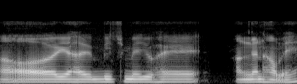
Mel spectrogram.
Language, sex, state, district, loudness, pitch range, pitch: Chhattisgarhi, male, Chhattisgarh, Rajnandgaon, -16 LUFS, 115-120 Hz, 120 Hz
